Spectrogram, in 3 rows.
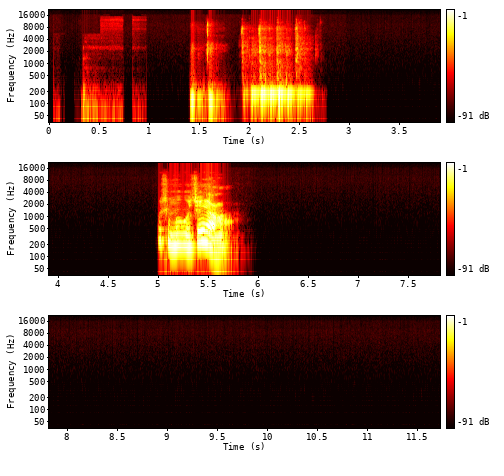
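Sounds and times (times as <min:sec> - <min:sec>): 
computer keyboard typing with erratically jumping keys: 0:01.4 - 0:02.7
speech: 0:05.0 - 0:05.8.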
